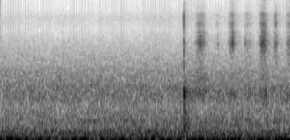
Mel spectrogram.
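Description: A coin scraping the scratch-off coating from a lottery ticket, with a quick run of short scrapes in the second half.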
